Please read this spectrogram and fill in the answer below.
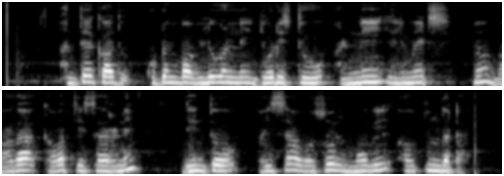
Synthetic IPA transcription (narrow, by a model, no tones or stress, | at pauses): ɐnt̪e̞ːkaːd̪ukuʈumbɐʋiluʋɐlɐnid͡ʒo̞ːɽist̪uːɐnːielimeʈs | nubaːɡaːkɐʋɐɾt͡ʃɛːsaːɾɐni | d̪iːnt̪o̞ːpɐjsaːʋɐsuːlmuːʋiɐwut̪und̪ɐʈɐ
